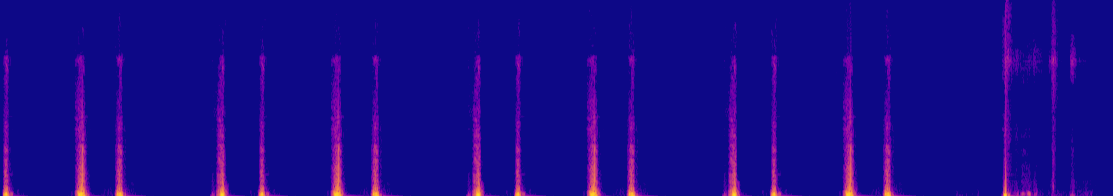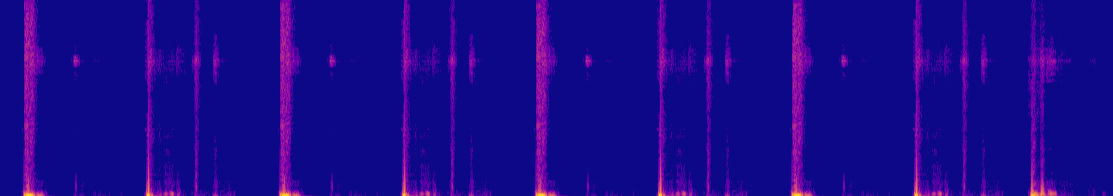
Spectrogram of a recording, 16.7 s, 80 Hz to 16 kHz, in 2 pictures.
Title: Ruidos cardiacos 2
